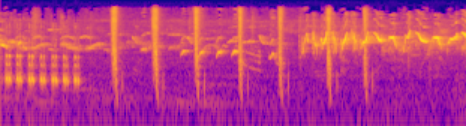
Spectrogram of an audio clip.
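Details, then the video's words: Chinese hwamei in fighting song at summer midday; it opens with a short burst of low, pulsed notes, then comes a series of loud sharp clicks between brief whistles, ending in a bright, rapid, wavering warble. "HỌA MI CHIẾN HÓT TRƯA HÈ"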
